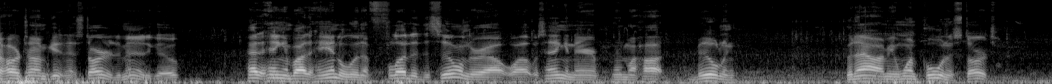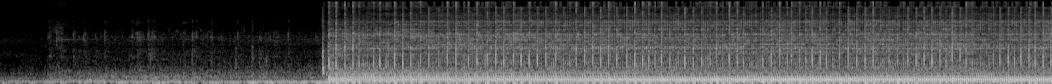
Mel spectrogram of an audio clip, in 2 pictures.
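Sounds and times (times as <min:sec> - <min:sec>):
chainsaw revving at full throttle: 0:11.0 - 0:21.0.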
